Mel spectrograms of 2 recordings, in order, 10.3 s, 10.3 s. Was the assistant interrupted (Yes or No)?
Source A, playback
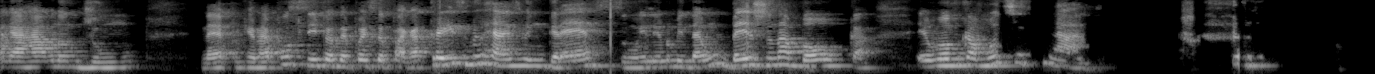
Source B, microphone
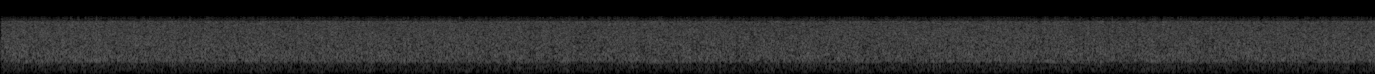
No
